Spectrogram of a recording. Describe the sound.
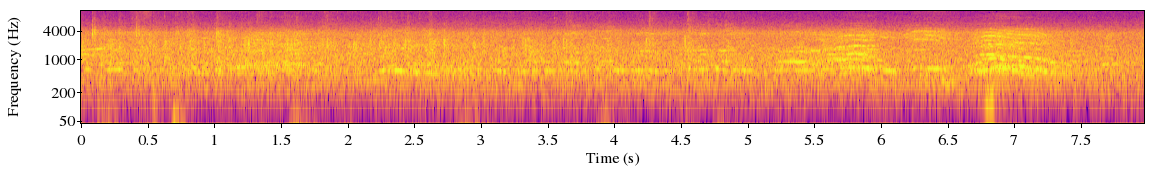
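Heavy rain pours down on a plastic roof over a religious discourse in a dense, steady roar that stays loud for the whole stretch, with a faint voice briefly rising beneath it near the end.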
